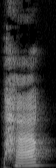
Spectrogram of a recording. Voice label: rest, Thai

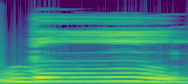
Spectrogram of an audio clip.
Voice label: good, Thai

